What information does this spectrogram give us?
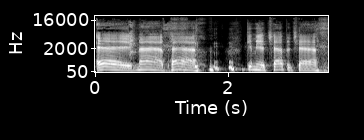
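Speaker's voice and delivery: put-on Boston accent, high and drawn-out. Saying a kid's chopper chop request in a Boston accent. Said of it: "In a Boston accent, that sounds like".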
